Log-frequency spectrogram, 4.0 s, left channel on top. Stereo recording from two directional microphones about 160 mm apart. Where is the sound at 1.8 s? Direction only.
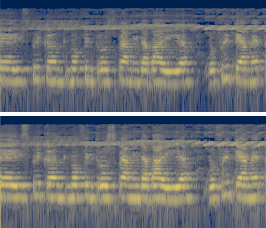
30° left (ahead or behind).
